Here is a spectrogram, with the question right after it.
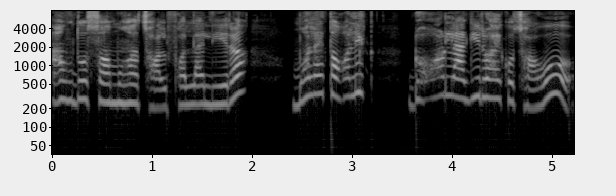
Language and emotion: Nepali, fearful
